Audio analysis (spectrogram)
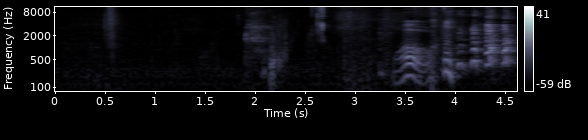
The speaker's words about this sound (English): Whoa. That was a gulp.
